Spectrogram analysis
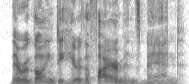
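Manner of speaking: ordinary delivery, nothing marked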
